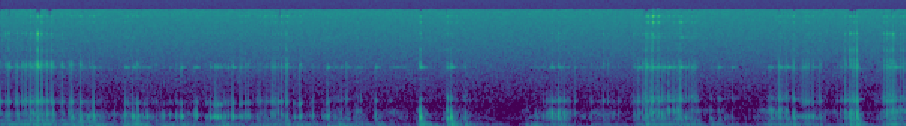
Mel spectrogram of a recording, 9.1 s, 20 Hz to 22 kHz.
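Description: Long nails tap and scratch the surface of a hollow, empty, dark amber embossed glass chalice turned upside down over the microphone. Soft, muffled clinks and scraping sit over a low, boomy rumble, with brief brighter ticks. Each clink fades almost at once, with a faint tone near 330 Hz.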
